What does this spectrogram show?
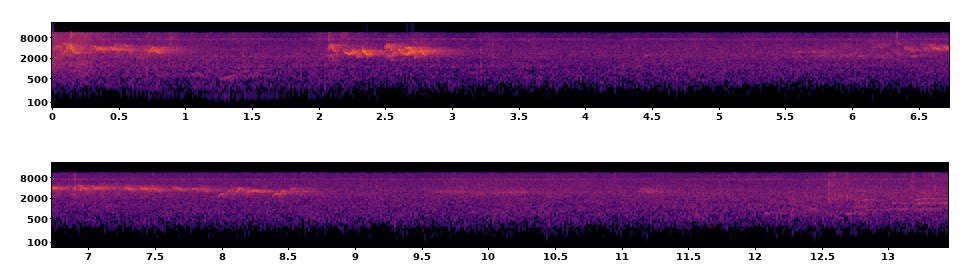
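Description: Birds chirping in short high bursts over a steady outdoor hiss: once at the start, loudest about two seconds in, and again in a longer run from about six to eight and a half seconds in.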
